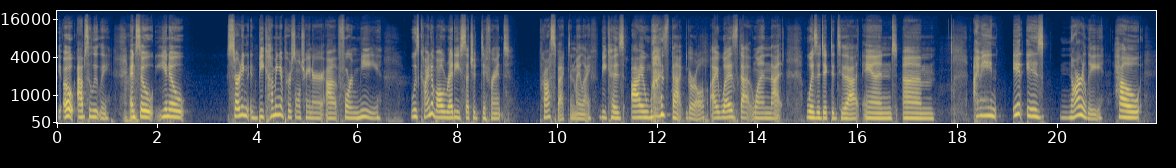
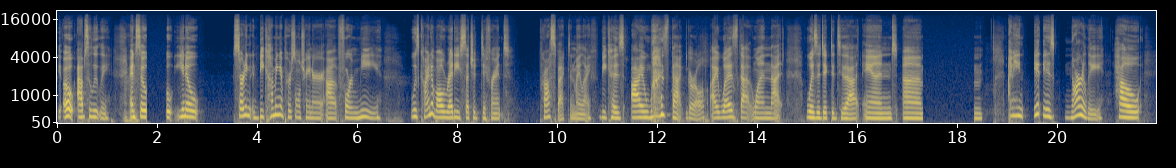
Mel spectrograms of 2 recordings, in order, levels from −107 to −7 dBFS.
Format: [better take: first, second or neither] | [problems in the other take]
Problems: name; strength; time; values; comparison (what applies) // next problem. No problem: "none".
first | audio freezing; at 2 s and at 17 s for 1 s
